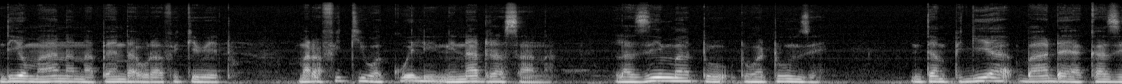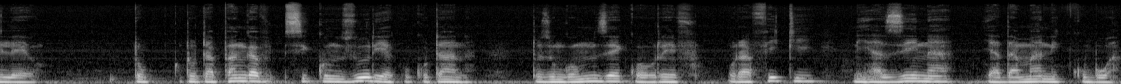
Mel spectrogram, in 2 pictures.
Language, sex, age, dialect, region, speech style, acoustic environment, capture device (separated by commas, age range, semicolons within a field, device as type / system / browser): Swahili, male, 18-24, Kenya - Nairobi Sheng-influenced, Kenya, excited; happy, silence, desktop / Windows / Chrome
